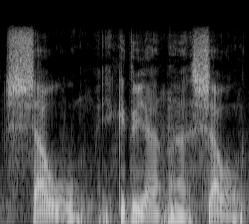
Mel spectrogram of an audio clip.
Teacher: Tapi sesudahnya ada huruf waw, maka syan itu digabungkan bunyinya ke huruf waw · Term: idgham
